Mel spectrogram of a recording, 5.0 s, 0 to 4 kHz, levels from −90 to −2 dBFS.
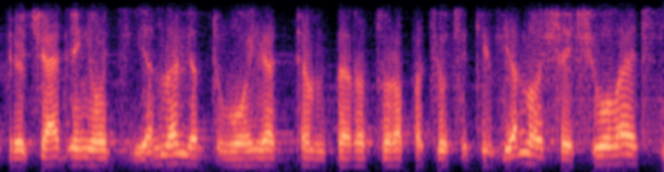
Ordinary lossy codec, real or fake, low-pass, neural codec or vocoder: Opus, 24 kbps; fake; 3.6 kHz; codec, 16 kHz, 1.1 kbps, Voila-Tokenizer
